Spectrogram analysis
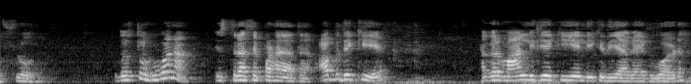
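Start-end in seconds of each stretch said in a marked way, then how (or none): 0.0-0.5 फ्लोर with a long "oh", low and soft; long o demo. Shown as a demonstration. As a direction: model फ्लोर as "flohr", dropping in pitch. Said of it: "ओ के रूप में हुआ".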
